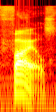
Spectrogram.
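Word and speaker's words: phyles: subdivided into five files the word files is spelled p-h-y-l-e-s it's a Greek word for tribe the Egyptian word is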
